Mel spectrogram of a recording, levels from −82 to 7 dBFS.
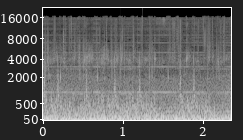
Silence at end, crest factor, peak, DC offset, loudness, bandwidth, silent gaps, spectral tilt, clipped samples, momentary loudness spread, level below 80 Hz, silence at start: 0 s; 10 dB; 0 dBFS; under 0.1%; -13 LUFS; 17.5 kHz; none; -5 dB/octave; under 0.1%; 1 LU; -14 dBFS; 0 s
